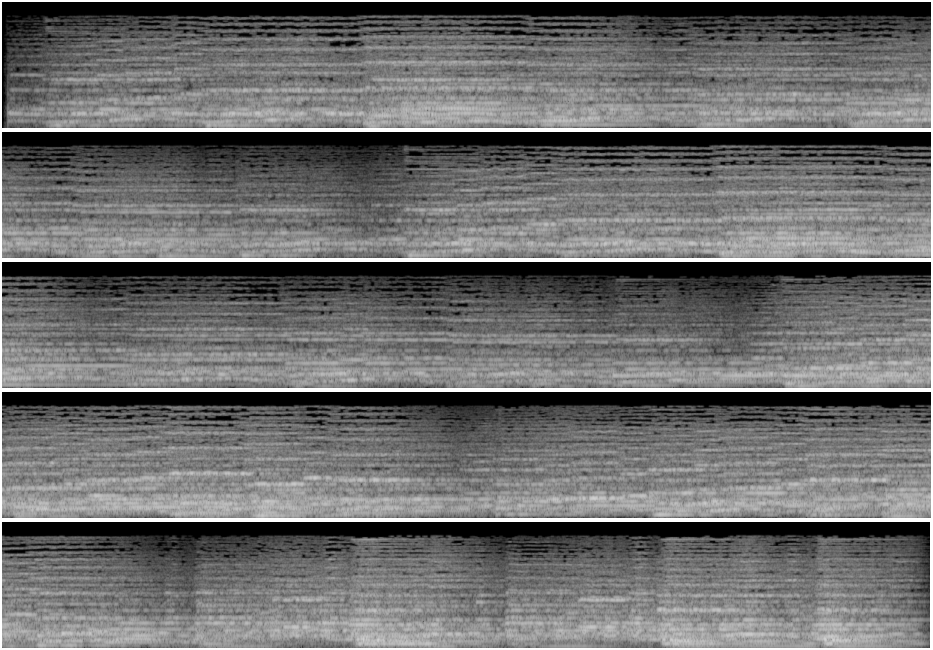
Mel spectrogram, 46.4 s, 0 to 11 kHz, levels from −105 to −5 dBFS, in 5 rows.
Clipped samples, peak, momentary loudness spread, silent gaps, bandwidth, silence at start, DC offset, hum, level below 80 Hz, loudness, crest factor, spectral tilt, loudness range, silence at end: under 0.1%; -14 dBFS; 9 LU; none; 8 kHz; 0.05 s; under 0.1%; none; -52 dBFS; -32 LUFS; 18 dB; -5 dB/octave; 7 LU; 0 s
